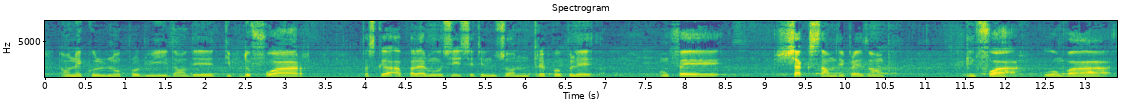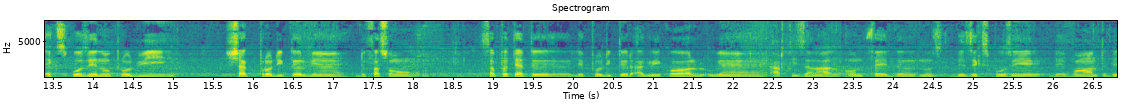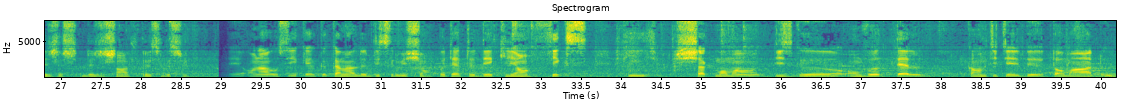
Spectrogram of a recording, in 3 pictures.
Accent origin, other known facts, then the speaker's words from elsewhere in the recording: Senegal; now in Italy; je suis sénégalais et je vis actuellement en Italie.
